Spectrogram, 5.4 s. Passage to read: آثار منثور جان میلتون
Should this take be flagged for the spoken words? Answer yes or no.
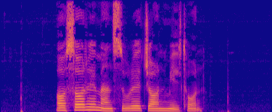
no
